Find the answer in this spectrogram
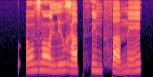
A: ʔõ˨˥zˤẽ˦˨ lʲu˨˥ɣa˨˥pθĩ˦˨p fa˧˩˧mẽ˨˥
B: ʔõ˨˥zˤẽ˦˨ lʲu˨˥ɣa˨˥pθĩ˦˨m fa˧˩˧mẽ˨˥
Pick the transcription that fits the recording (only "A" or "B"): B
